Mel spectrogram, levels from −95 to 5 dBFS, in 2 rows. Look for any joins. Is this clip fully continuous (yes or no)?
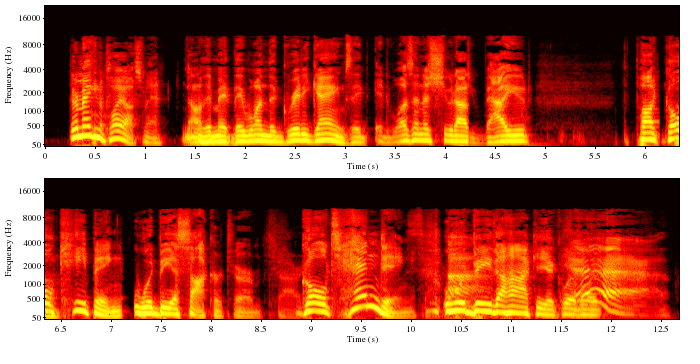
no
